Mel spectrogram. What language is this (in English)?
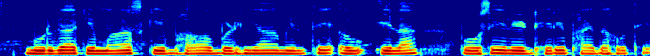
Chhattisgarhi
